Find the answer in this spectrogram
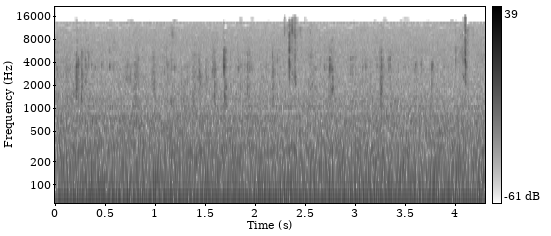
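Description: Close-up chewing of a sauce-dipped chicken finger, with small irregular mouth clicks, over a steady low hum in a car's cabin.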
